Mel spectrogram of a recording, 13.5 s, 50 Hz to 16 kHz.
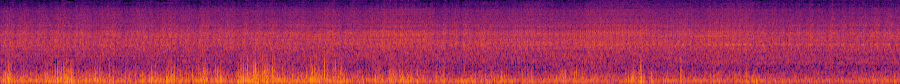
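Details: Unimog 404 first start-up after rebuild with new fuse boards and a rewire: steady, even idle with a soft, regular beat and no knocks or misses; normal idle.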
